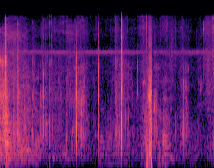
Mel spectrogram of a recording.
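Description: Scattered footsteps and handling knocks on a roadside, with a sharp thump about three seconds in and faint voices underneath.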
